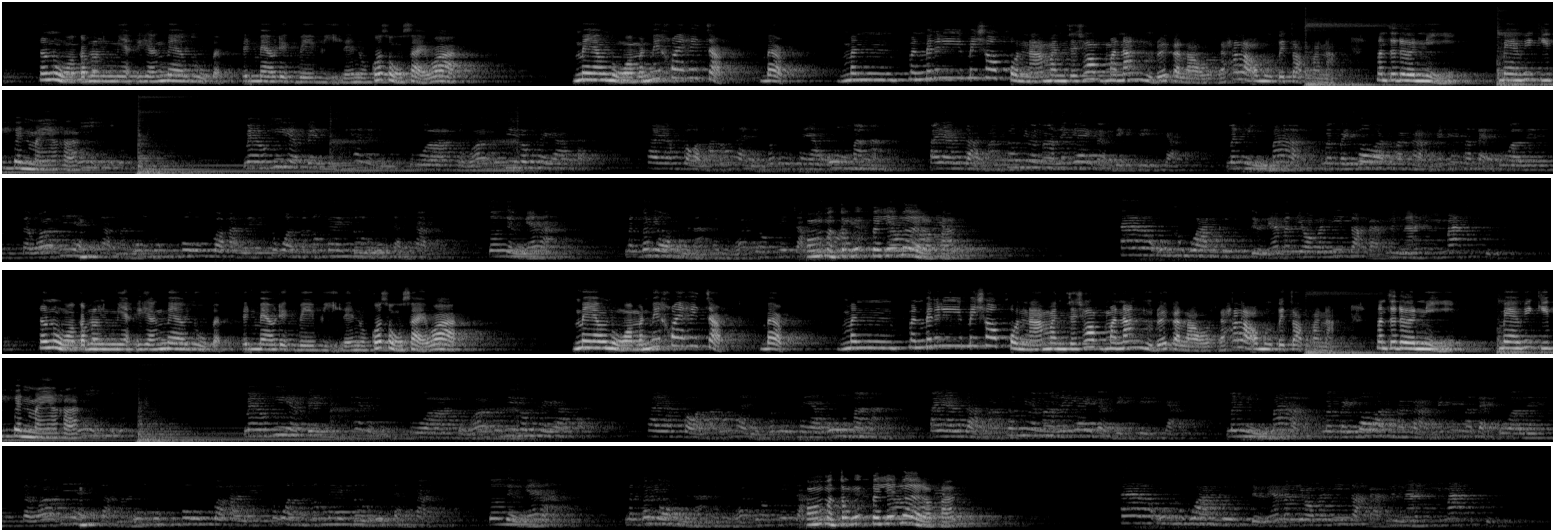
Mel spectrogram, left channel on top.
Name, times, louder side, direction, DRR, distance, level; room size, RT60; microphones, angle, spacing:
voice 1, 0.4-4.5 5.7-7.2 7.6-7.8 8.4-14.5 15.0-16.3 31.8-32.0 39.1-40.6, right 2 dB, 25° right, 9 dB, 0.8 m, -27 dB
voice 2, 1.6-2.1 16.2-16.9 17.9-21.4 22.0-24.3 24.8-27.3 27.7-30.9 31.2-35.4 35.9-36.6 37.2-40.6 42.2-45.9, equal, 35° left, -4 dB, 6.7 m, -40 dB
sound 1, 13.0-14.4 14.9-20.7, left 1 dB, 50° left, 3.9 m, -45 dB
16.0 x 8.2 x 10.0 m, 1.4 s
head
